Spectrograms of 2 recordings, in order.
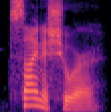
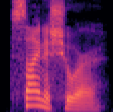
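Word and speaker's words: cynosure: once again sinosure this one sure not sure Sure. Signsure. Sure. Sure. It's like in in in she, right? Sure. In she. Okay. Sinosure.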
